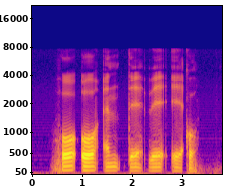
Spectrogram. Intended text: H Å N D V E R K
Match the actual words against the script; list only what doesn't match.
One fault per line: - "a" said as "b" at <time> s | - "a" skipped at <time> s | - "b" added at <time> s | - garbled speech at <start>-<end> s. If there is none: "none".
- "R" skipped at 2.9 s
